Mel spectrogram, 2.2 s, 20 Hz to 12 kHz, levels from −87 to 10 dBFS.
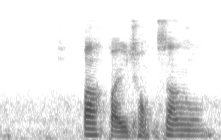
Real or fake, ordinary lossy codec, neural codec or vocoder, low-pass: fake; Opus, 64 kbps; codec, 16 kHz, 4 kbps, FunCodec, trained on Chinese and English, 50 frames a second; 7.2 kHz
